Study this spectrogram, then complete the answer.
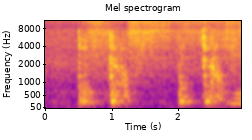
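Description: Vegetables cooking in a pan are stirred in four or five scraping strokes, each a sharp burst over a continuous sizzle of frying, with no talk.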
